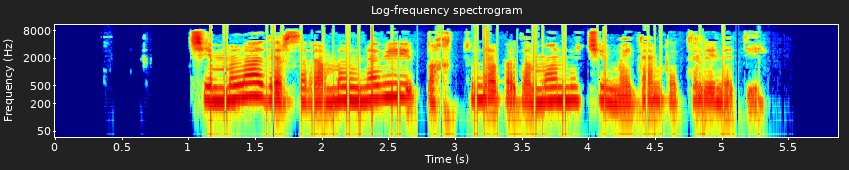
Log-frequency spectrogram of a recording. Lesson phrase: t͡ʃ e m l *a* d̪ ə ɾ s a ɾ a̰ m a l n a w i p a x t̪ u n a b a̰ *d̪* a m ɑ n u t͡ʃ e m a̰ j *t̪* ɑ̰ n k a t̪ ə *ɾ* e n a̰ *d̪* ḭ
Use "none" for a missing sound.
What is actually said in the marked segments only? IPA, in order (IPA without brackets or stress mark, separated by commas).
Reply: ɑ, d̪, d̪, l, d̪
